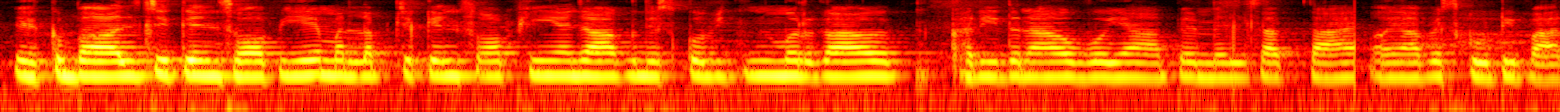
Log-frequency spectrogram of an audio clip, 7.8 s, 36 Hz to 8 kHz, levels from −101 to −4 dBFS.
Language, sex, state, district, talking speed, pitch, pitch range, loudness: Hindi, female, Chhattisgarh, Kabirdham, 210 wpm, 205 Hz, 200-215 Hz, -28 LUFS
